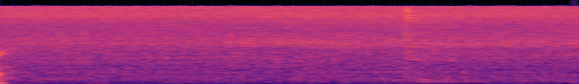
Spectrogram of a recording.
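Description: A steady, even background hiss with no distinct events, and a faint low hum briefly about three seconds in.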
